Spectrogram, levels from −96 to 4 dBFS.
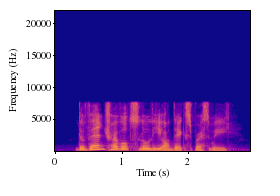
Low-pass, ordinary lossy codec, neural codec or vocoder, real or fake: none; none; none; real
